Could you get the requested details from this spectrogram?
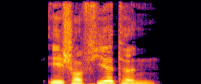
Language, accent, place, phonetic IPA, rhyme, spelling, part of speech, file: German, Germany, Berlin, [eʃɔˈfiːɐ̯tn̩], -iːɐ̯tn̩, echauffierten, adjective / verb, De-echauffierten.ogg
- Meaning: inflection of echauffieren: 1. first/third-person plural preterite 2. first/third-person plural subjunctive II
